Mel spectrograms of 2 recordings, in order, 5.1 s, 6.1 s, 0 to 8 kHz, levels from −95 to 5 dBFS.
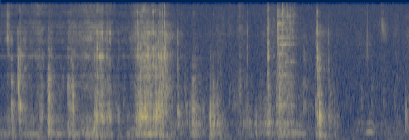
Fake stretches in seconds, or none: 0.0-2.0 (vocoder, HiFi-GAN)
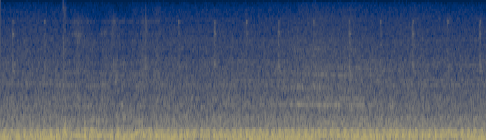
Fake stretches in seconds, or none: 0.8-2.0 (codec, SNAC)

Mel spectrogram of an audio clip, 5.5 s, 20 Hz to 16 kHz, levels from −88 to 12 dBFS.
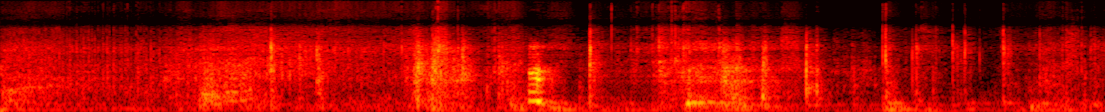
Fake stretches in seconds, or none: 2.5-4.1 (codec, SNAC)

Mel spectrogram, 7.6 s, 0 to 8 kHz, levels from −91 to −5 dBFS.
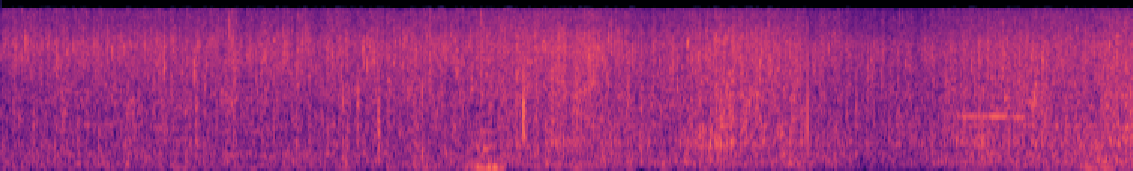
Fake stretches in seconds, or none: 3.4-4.0 (codec, SNAC)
